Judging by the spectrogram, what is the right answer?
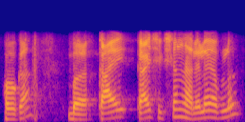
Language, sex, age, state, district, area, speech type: Marathi, male, 18-30, Maharashtra, Buldhana, rural, conversation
